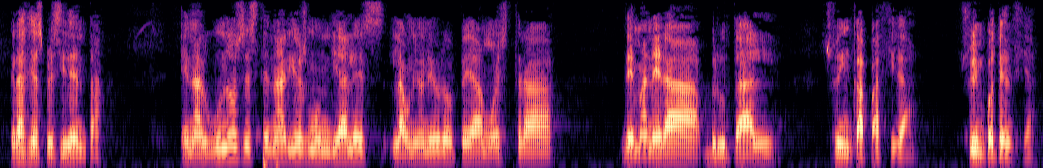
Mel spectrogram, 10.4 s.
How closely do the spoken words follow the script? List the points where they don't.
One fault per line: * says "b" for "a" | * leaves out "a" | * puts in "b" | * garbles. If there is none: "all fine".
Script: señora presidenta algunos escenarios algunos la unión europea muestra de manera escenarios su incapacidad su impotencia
* puts in "en"
* says "mundiales" for "algunos"
* says "brutal" for "escenarios"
